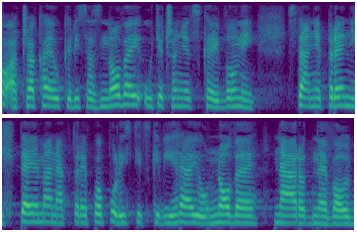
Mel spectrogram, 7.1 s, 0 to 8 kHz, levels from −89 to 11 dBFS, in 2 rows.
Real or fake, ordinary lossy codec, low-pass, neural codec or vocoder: real; none; 7.2 kHz; none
